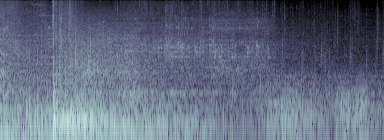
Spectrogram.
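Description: A Bombarda explosion spell from Hogwarts Legacy bursts with one sudden loud blast followed by a long rumbling, thunder-like decay that fades into a steady wash of background noise.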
